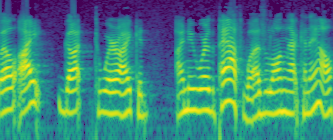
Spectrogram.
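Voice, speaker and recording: A woman speaks at a fairly slow pace in a warm tone. Her pitch is medium, with a Pacific Northwest accent. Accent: Pacific Northwest American. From Central Oregon, USA. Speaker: oral history interviewee. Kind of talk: oral history reminiscence. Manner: warm, humorous storytelling.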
